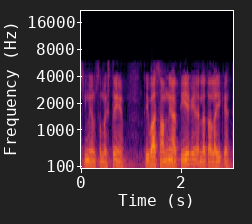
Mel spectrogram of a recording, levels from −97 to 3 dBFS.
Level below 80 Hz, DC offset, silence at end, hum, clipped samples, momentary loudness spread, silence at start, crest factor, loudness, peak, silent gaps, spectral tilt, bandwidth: -56 dBFS; under 0.1%; 0 s; none; under 0.1%; 8 LU; 0 s; 20 dB; -29 LUFS; -10 dBFS; none; -8.5 dB/octave; 6 kHz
